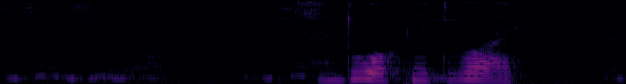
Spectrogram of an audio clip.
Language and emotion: Russian, angry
